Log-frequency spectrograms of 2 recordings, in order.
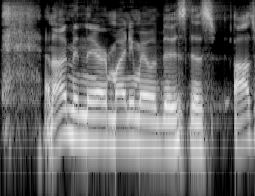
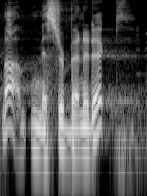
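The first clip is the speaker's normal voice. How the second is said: regal, stately, deferential, respectful tone; 4 semitones lower than usual. Imitating David, who treats the speaker as higher: imitating David, regal.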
